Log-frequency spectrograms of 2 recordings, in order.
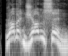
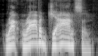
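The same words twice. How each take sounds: First: Said in the usual way. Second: Slow, badly faked American accent. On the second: British football gamer mimicking an American name, bad American accent. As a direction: attempt a drawn-out American pronunciation of the name. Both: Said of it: "That was my impression at an American accent".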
